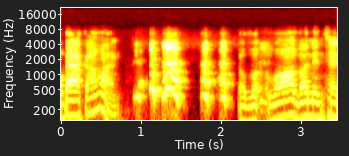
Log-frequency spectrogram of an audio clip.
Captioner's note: laughing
